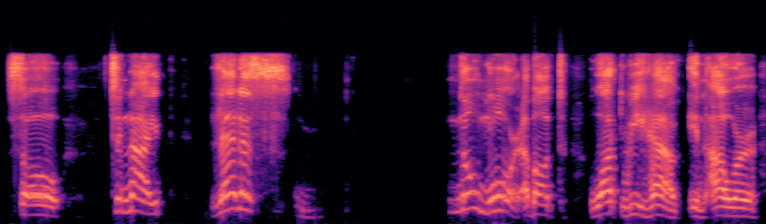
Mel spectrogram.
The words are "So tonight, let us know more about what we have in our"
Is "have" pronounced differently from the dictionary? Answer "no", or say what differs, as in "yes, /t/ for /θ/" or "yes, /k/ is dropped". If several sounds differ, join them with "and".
no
